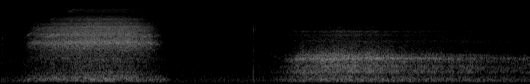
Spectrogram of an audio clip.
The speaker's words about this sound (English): And as we're breathing out, just leaving all pains and troubles alone and releasing all stress in the body. Breathing in through the nose and out.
